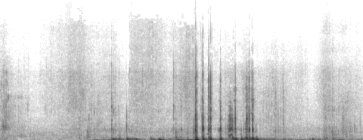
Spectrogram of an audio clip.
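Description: Footsteps squelch through wet grass.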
